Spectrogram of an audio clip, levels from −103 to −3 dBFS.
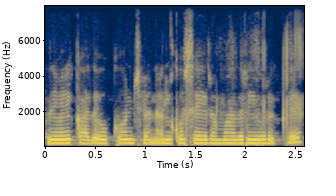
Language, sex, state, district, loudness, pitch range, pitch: Tamil, female, Tamil Nadu, Namakkal, -13 LUFS, 125-210 Hz, 205 Hz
